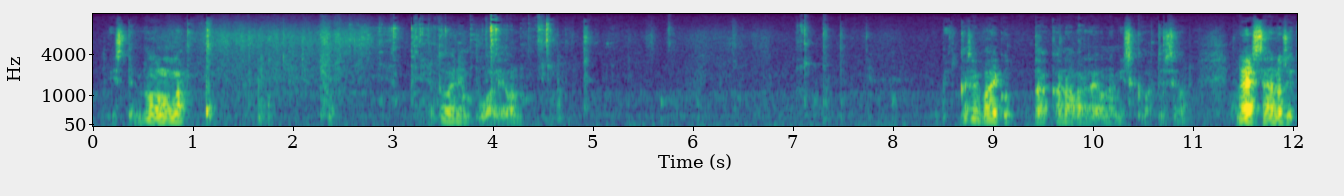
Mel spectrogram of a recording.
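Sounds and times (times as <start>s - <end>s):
soft rustling: 0.9s - 7.0s.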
